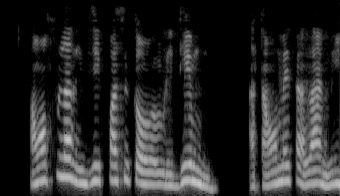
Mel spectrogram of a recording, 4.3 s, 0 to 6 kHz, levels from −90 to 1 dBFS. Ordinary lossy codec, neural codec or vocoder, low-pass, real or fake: AAC, 32 kbps; codec, 16 kHz, 4.8 kbps, FACodec; 5.4 kHz; fake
